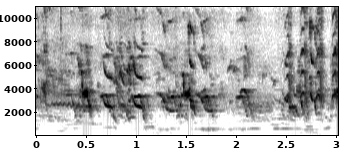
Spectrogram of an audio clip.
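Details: Common Indian myna giving rapid, jumbled chatter of squeaky whistles and harsh chirps about twice a second, with faint low rumbling noise in the background.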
